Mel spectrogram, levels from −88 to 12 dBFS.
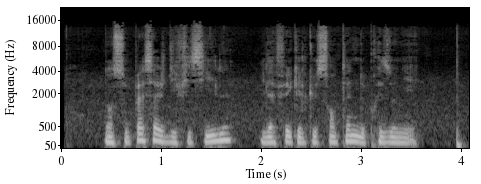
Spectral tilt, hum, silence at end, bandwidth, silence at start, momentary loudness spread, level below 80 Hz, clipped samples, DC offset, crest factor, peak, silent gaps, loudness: -5.5 dB/octave; none; 0.1 s; 15 kHz; 0.45 s; 6 LU; -40 dBFS; under 0.1%; under 0.1%; 16 dB; -4 dBFS; none; -20 LUFS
